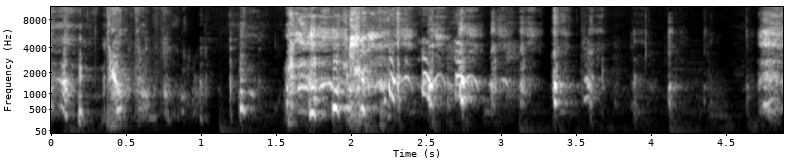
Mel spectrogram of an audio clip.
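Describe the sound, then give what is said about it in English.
A person imitates, with their mouth, the squelching noise of creatures scurrying: a wet, gurgling squelch in a string of short, uneven bursts, with some laughter mixed in. “oh, oh, they, that mm, that squelching noise they make as they scurry.”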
